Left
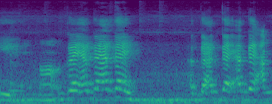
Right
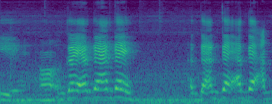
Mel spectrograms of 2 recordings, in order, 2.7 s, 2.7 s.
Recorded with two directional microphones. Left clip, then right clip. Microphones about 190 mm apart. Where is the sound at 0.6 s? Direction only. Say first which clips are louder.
Right 3 dB; 20° right (ahead or behind).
